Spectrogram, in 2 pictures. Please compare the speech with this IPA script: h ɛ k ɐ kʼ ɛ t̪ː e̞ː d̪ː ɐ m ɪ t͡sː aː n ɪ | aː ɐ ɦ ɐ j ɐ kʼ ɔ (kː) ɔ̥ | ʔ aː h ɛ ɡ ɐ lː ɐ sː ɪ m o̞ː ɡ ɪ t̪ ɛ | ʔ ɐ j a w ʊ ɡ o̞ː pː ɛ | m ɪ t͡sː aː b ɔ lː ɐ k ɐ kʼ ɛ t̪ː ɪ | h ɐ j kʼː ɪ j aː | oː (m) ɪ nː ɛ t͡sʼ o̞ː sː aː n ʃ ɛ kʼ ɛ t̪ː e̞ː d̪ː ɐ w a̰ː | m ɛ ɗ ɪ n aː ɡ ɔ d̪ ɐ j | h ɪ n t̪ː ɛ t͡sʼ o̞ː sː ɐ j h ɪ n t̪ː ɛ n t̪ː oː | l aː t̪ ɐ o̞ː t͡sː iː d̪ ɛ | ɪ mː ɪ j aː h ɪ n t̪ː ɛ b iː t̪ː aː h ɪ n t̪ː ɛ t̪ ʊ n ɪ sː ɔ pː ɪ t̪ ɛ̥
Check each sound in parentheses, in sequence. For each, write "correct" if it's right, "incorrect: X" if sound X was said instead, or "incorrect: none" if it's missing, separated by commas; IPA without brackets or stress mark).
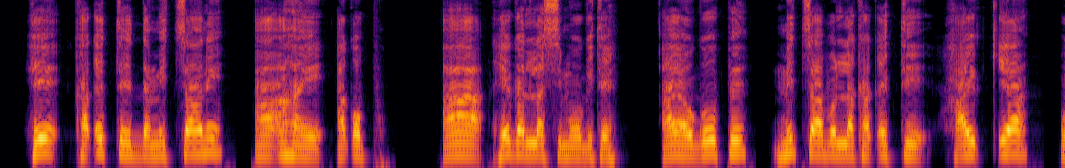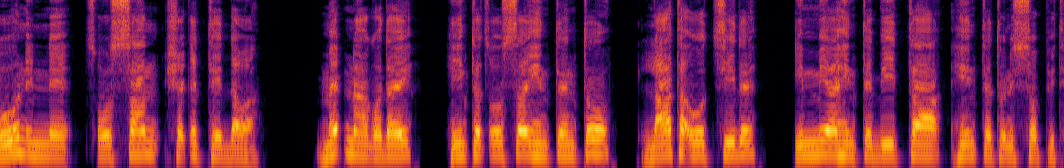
incorrect: pː, incorrect: n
